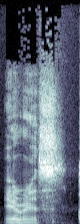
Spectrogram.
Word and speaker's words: heiress: The richest lady in the USA is Iris. How do you say this word? – I knew you weren't going to know. Heiress.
